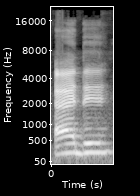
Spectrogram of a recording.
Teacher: دال بھی حروف قلقلہ میں ہے، اس میں بھی آواز پلٹ کر آئے گی. اد، دیکھیں اس کو روکنا نہیں ہے.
